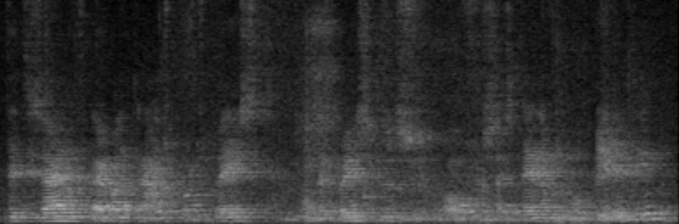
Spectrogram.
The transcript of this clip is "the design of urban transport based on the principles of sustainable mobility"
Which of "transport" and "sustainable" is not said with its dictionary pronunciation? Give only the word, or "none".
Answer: none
